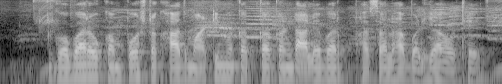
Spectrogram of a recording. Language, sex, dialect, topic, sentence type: Chhattisgarhi, male, Central, agriculture, question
